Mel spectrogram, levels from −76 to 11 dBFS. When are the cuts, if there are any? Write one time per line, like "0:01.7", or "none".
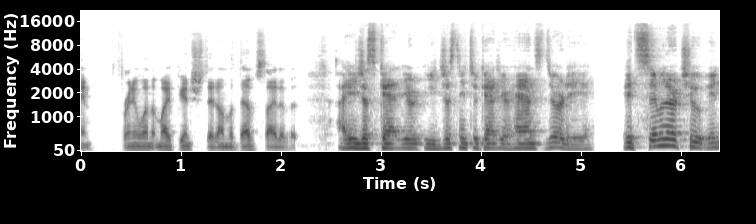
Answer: none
